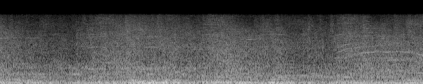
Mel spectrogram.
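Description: Laser beams zap.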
